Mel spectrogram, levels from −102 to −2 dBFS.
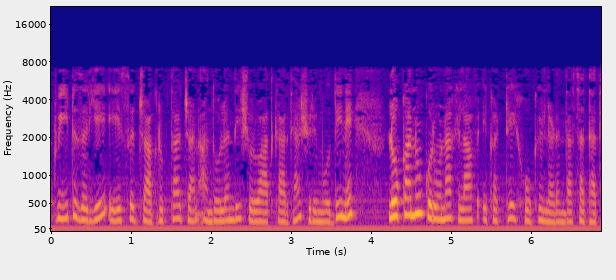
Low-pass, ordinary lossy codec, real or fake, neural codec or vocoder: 7.2 kHz; none; real; none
